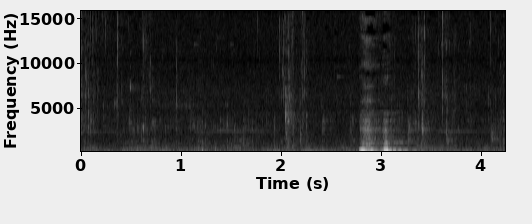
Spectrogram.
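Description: Faint chewing of a mouthful of noodles with small soft clicks. About three seconds in comes a short, loud burst of a woman's voice.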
